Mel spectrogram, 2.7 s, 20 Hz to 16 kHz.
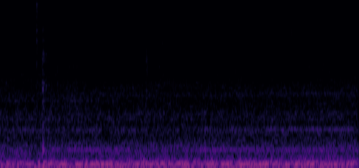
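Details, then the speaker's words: BMW i5 (new 5 Series) electric rolling in default Expressive mode: low steady droning hum like a bad wheel hub bearing, actually the synthetic drive sound, normal; switching to Efficient mode removes it. "I still hate it because of, you see, when I start the car, it automatically goes into expressive mode, which makes a weird sound, and I don't understand this as opposed to this."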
